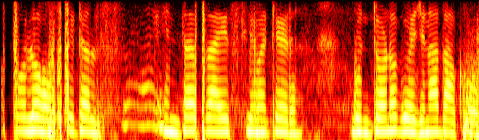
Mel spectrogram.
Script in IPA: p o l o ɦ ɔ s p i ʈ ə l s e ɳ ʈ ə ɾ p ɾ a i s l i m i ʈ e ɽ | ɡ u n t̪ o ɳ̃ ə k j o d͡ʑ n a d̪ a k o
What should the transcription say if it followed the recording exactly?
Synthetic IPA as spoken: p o l o ɦ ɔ s p i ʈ ə l s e ɳ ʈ ə ɾ p ɾ a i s l i m i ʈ e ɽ | ɡ u n t̪ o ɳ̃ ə k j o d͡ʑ n a d̪ a kʰ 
